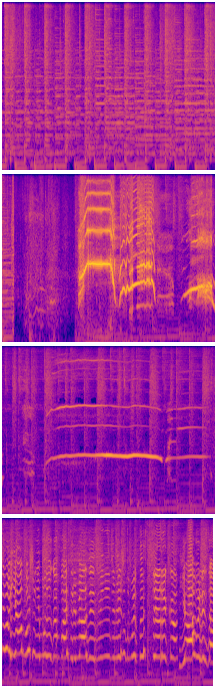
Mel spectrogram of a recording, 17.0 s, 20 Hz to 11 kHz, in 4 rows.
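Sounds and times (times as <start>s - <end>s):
background music with bass beat: 0.0s - 4.5s
woman screaming: 5.8s - 8.6s, 9.4s - 13.0s.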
